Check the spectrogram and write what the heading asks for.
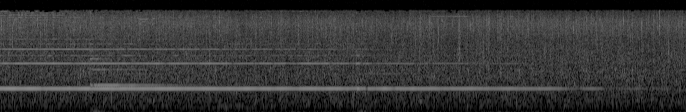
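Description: A quiet passage of instrumental music: one long, steady high note is held and slowly fades away near the end, with a brief second, higher note joining it early on.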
